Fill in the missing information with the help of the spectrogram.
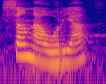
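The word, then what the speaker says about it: zanahoria: de tranças e sanauria escrever aqui San naolha é cenoura em espanhol e se escreve com z ou seja os itens som de s deixa eu escrever as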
